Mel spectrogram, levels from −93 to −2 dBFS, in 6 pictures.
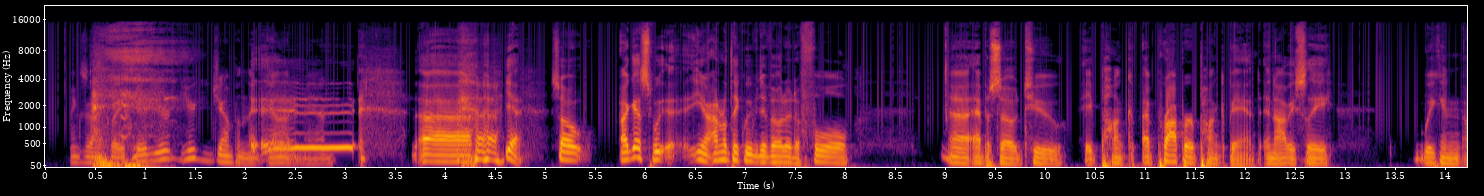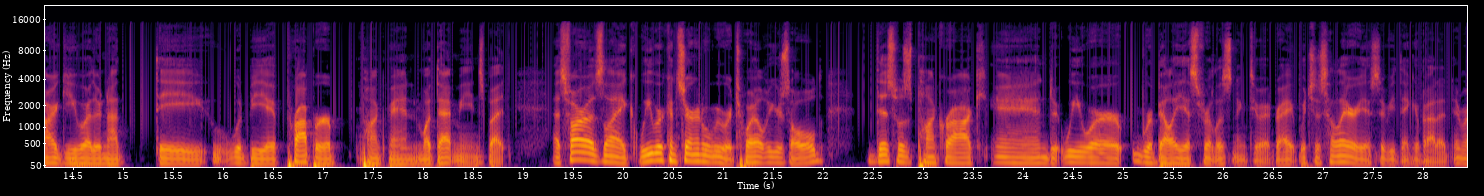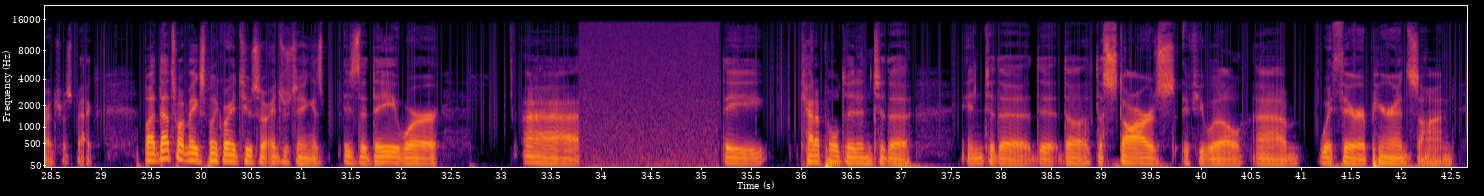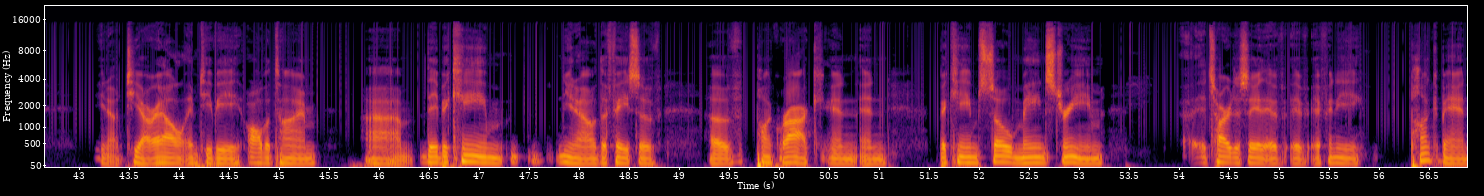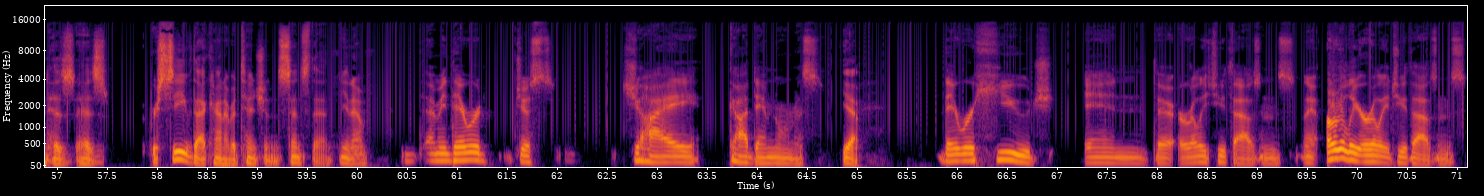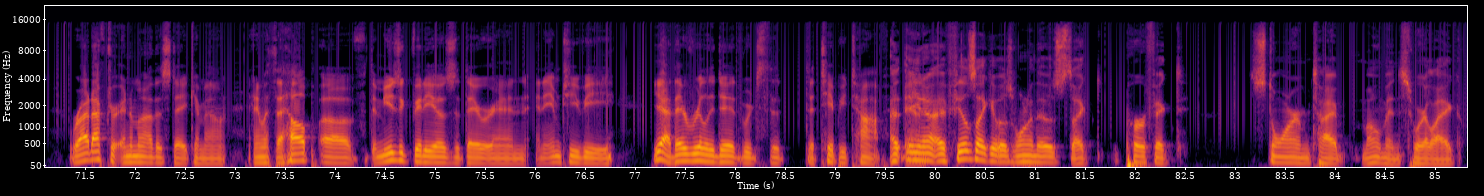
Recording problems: crackle, like an old record; faint; 30 dB below the speech
audio cutting out; filled with static; at 34 s for 1.5 s

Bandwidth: 15 kHz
